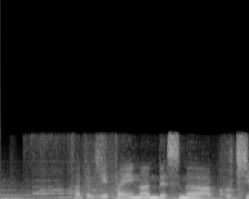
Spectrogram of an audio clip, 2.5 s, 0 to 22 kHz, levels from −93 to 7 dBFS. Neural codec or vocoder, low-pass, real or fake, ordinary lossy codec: codec, 16 kHz, 0.5 kbps, X-Codec, HuBERT features, trained on general audio; 7.2 kHz; fake; none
